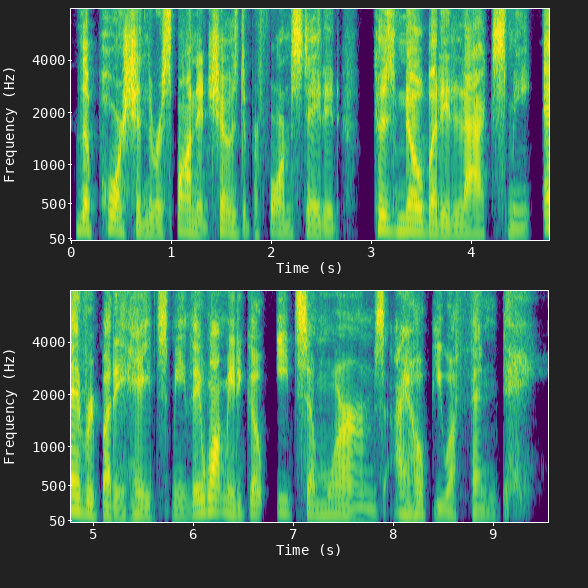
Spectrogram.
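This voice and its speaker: A man gives a dramatic reading of formal filings with a sardonic, mock-theatrical edge. His pitch sits in the middle range, and the recording is dry and close, with very little room sound. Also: normal speed, dry recording. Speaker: co-host doing a dramatic reading.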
